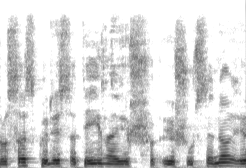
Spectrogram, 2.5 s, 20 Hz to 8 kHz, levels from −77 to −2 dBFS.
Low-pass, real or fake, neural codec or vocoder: 7.2 kHz; fake; codec, 16 kHz, 16 kbps, FreqCodec, larger model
